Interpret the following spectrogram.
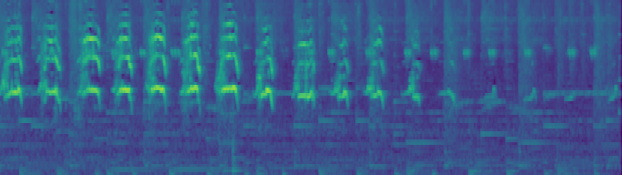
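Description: Newly hatched peachick peeping loudly and repeatedly, about two high calls a second, growing fainter and stopping about six seconds in, over background music.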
